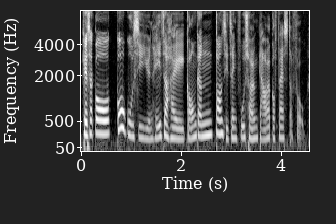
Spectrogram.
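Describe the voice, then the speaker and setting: A young adult Hong Kong woman with a Cantonese accent talks reflectively as a guest in a casual interview, blending in English words; she works as a theatre performer and creator. Her mid-range voice is mellow and fairly quick, with no room sound.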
